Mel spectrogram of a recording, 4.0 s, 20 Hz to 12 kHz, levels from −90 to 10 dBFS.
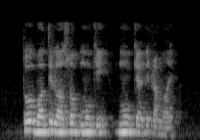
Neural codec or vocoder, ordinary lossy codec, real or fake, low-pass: none; MP3, 96 kbps; real; 7.2 kHz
